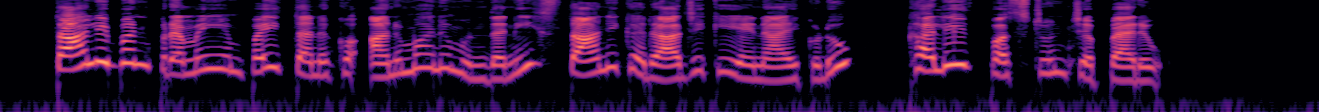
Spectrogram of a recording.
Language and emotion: Telugu, neutral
